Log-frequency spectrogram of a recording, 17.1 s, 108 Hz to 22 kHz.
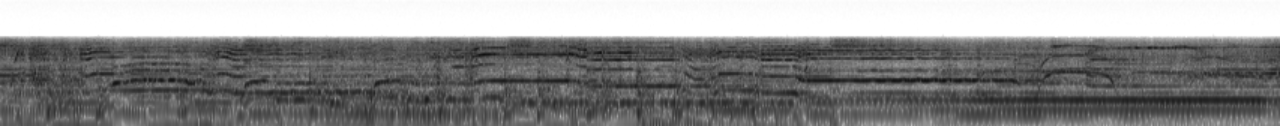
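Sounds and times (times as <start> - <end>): bass: 0.0 - 17.0
guitar chords: 0.0 - 17.0
man singing: 1.2 - 15.0.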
